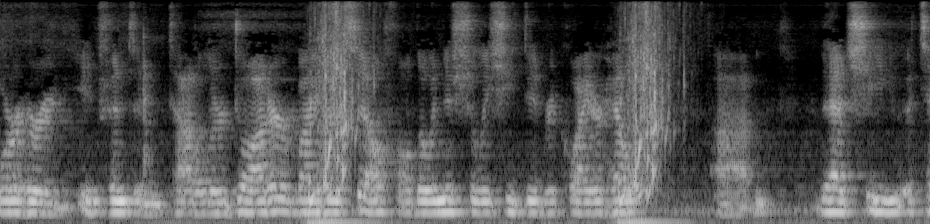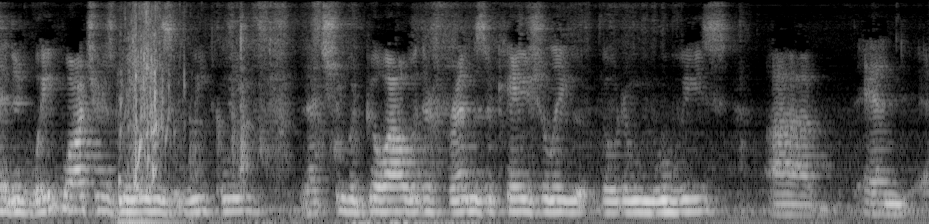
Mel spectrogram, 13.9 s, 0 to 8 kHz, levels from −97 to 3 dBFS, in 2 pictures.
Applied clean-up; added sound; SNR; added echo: none; Gurgling; 5 dB; reverberation time 0.3 s.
